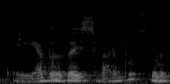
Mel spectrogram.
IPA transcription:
tɐɪ ˈjiɛ ˈbʊw lˠɐˈbɐɪ ˈsʋɐrbuːs ˈɪr

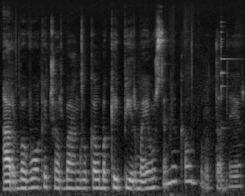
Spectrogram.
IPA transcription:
ˈɐrbɐ ˈʋoːkʲiɛt͡ʃʲʊ ˈɐrbɐ ˈɐŋɡlˠʊ ˈkɐlˠbɐ kɐɪp ˈpʲiːrmɐjɛ ˈʊʃʲsʲiɛnʲɛ ˈkɐlˠbɐ ʋɐ ˈtɑːdɐ ɪr

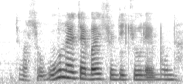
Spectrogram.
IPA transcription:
tɐɪ ʋɐ sʋʊˈɡuːnɐɪ tɐɪ ˈbɐɪsʊ dʲɪˈd͡ʒʲuːlʲɛɪ ˈbuːnɐ

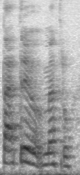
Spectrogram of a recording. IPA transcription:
ˈtɑː ˈtʲrʲɪjuː ˈmʲæːtruː

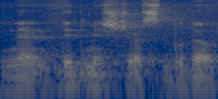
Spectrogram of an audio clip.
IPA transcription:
nʲɛt ˈdʲɪdʲmʲiɛsʲt͡ʃʲuɔs ˈbuːdɐw

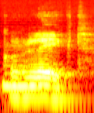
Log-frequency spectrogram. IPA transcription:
ˈkoːr ˈlʲeːɪkt

